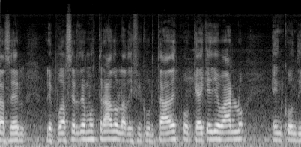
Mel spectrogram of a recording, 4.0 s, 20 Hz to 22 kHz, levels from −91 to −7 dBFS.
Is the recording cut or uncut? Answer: uncut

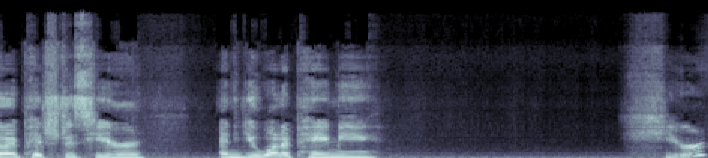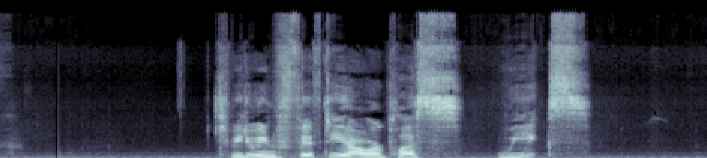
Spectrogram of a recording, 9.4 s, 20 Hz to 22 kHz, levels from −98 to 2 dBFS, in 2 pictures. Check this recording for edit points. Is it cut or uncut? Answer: uncut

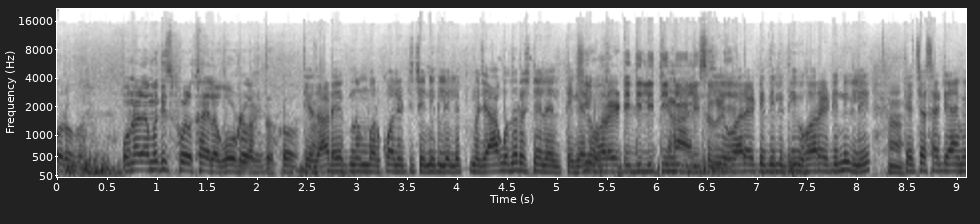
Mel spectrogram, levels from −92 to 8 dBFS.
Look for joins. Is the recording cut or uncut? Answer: cut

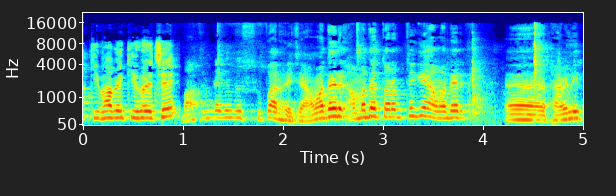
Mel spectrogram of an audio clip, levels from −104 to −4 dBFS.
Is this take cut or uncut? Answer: cut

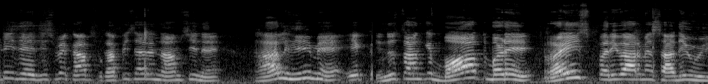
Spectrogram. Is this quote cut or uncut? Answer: cut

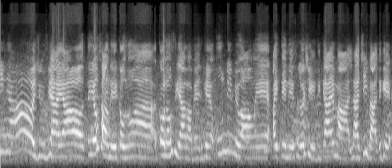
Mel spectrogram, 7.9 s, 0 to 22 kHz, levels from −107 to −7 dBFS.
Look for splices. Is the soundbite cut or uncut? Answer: uncut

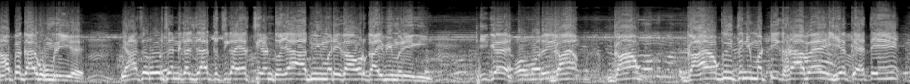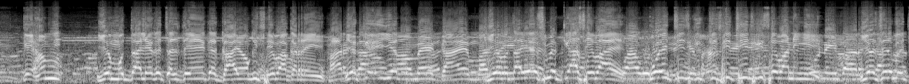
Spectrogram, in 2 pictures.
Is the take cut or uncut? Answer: uncut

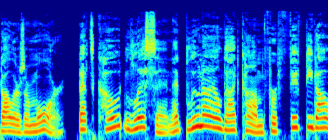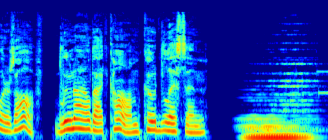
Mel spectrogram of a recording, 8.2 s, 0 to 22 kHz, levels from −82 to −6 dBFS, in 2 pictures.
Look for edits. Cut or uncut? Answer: cut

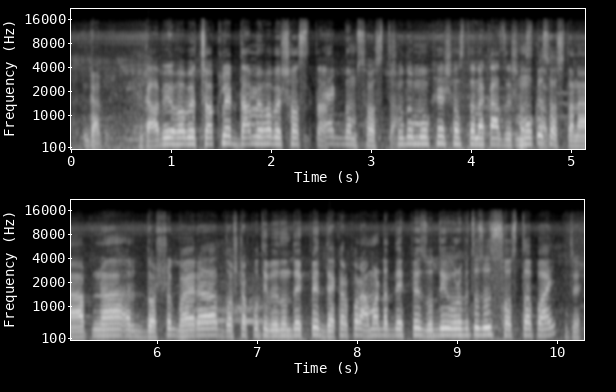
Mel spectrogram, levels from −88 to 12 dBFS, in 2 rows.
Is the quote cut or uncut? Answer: uncut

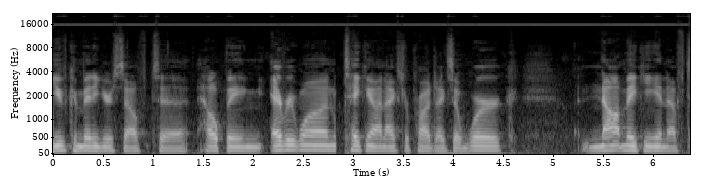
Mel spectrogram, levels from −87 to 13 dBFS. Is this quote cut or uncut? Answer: cut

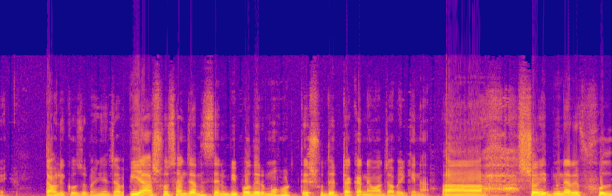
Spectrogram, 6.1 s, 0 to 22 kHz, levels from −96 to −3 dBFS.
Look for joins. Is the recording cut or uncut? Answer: cut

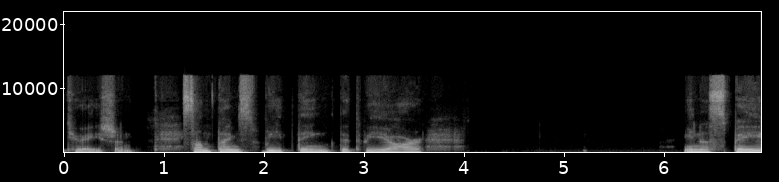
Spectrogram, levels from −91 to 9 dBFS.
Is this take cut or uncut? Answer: cut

